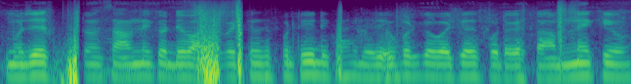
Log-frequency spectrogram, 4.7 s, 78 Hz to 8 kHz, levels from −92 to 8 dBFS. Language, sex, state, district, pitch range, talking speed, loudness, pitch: Hindi, male, Madhya Pradesh, Umaria, 115-125 Hz, 165 wpm, -19 LUFS, 120 Hz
